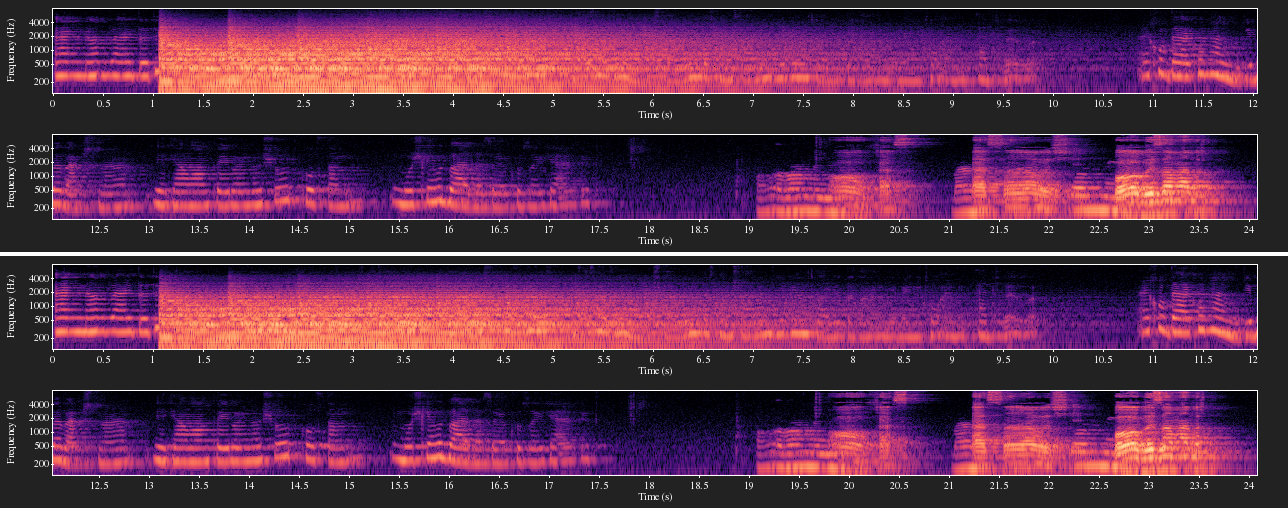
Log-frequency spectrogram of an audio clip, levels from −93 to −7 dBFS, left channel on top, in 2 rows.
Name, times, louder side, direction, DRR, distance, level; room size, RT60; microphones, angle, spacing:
voice 1, 0.0-1.6 1.9-3.7 3.9-9.9 10.9-15.2 15.4-17.4, right 1 dB, 30° right, 3 dB, 1.7 m, -36 dB
sound 1, 1.1-7.8, left 3 dB, 50° left, 0.8 m, -22 dB
voice 2, 19.1-20.3 21.0-21.3 21.6-22.8 23.3-23.6, left 1 dB, 10° right, 5 dB, 4.4 m, -33 dB
voice 3, 19.8-20.6 21.2-22.4 22.7-23.6, right 1 dB, 75° right, 7 dB, 2.8 m, -23 dB
23.5 x 19.0 x 7.8 m, 0.96 s
head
